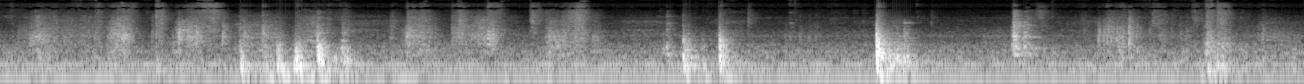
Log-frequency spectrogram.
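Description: Kitchen clatter: a series of knocks and thumps, a cluster about three seconds in and the loudest near nine seconds, over a steady low hum.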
